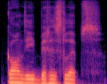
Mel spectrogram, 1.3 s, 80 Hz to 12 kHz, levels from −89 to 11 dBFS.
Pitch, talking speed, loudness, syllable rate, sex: 110 Hz, 180 wpm, -16 LUFS, 4.4 syllables/s, male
